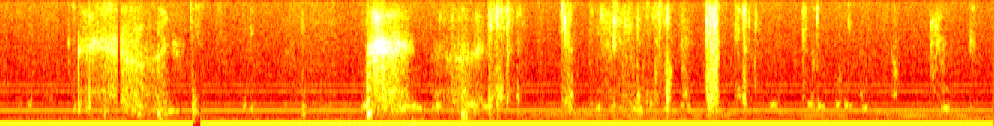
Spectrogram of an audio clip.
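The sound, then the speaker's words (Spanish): Someone rummages around looking for a pencil: scattered small clicks, taps and rustles over a steady low hum, with one sharper clatter. There is no talking. “No tengo lápiz, tendría que esperarme para buscar un lápiz.”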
